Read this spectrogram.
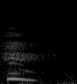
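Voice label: Settler Child Fort Vox; Civ4 warlords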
